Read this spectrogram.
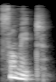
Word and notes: summit: British English

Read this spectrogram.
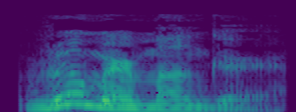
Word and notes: rumourmonger: British English

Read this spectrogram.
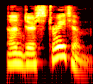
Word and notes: understratum: British English

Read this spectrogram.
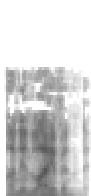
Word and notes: unenlivened: British English

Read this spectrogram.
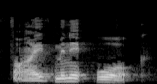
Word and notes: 5 minute walk: American English

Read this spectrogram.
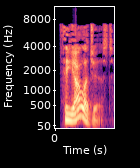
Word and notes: theologist: British English

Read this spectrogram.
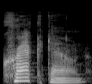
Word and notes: crackdown: American English

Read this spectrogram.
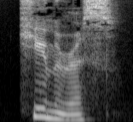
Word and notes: humerus: British English

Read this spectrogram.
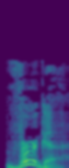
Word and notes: virga: British English

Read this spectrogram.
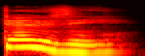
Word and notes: dozy: British English

